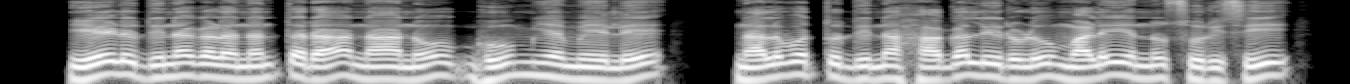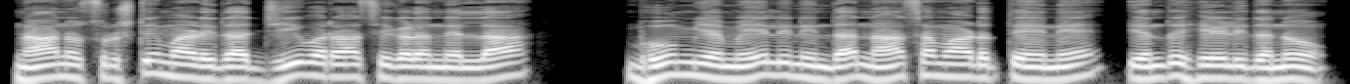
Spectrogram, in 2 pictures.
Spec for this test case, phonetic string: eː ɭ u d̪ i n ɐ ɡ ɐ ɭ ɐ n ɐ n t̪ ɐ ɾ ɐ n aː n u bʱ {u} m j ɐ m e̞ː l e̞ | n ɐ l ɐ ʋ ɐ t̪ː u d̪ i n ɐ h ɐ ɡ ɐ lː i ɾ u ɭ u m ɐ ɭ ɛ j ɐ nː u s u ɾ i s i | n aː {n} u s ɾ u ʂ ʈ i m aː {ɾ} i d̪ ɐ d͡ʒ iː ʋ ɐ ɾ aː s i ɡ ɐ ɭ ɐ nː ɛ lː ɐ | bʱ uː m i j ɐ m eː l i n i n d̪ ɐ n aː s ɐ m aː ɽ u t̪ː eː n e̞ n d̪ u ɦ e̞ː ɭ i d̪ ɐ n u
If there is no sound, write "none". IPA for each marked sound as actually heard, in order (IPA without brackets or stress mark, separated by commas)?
uː, n, ɽ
